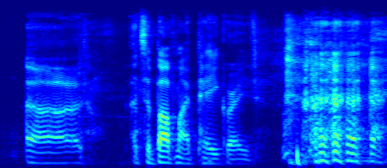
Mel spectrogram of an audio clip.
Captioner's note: students laugh; laughs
